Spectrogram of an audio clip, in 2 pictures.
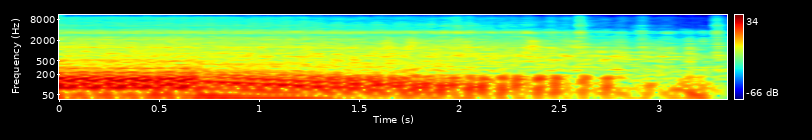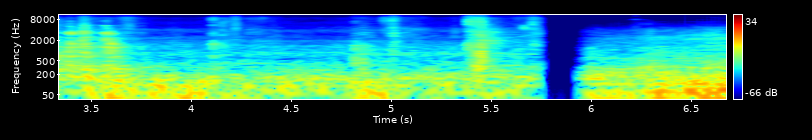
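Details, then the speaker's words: Twin-cylinder tractor engine, reassembled after rodent damage and fuel line repair with a new spark plug on the cylinder that had run dead, putters evenly with a steady beat as it pulls away around the yard; runs cleanly, no misfire. "well friends everything is back together again um I've been using it around the yard and as you can hear the engine is running absolutely fine now"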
